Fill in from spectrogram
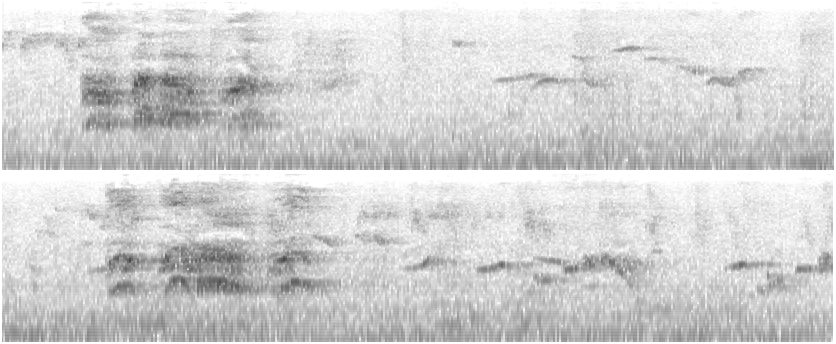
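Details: White-rumped shama of the Aceh Tangse type singing against a rival, as a harsh buzzy burst near the start and another around six seconds, with shorter whistled and slurred notes between them.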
